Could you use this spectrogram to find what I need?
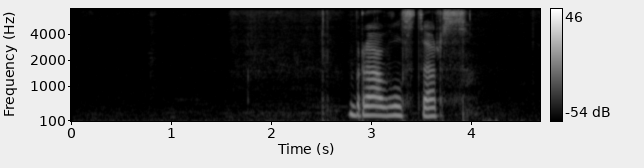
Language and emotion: Russian, neutral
